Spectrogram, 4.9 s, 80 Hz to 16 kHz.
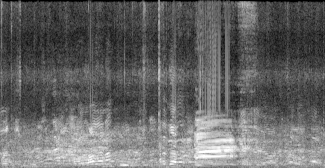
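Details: Young Sahiwal calves at the Amabari cattle market, where a Kushtia farmer is buying small calves on 24 May 2024; a brief harmonic moo rises above steady crowd chatter and men's voices bargaining nearby.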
